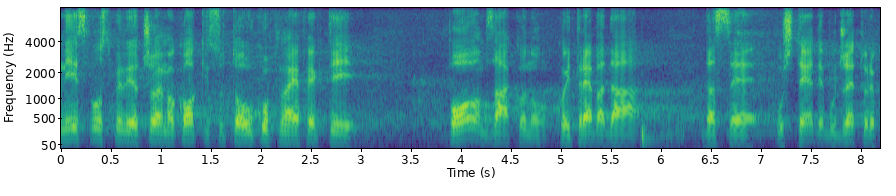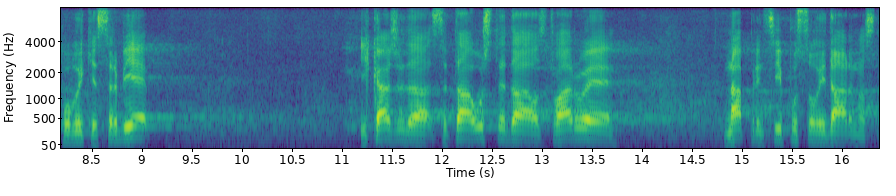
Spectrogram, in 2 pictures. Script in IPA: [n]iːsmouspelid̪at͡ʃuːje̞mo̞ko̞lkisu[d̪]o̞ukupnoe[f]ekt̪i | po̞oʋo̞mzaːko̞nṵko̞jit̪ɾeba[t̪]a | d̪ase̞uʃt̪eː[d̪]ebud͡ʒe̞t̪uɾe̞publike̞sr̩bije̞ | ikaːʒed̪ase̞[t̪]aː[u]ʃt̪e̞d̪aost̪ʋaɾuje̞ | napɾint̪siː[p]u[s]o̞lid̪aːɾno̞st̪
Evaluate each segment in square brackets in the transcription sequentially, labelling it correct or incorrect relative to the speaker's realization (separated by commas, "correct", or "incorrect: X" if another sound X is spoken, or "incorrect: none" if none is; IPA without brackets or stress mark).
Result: correct, incorrect: t̪, correct, incorrect: d̪, correct, correct, correct, correct, correct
